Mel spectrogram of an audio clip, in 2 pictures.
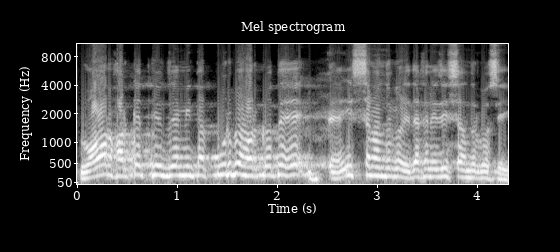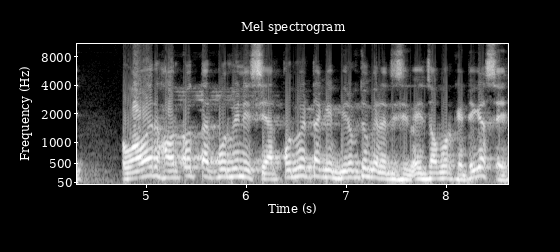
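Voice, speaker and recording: A man with a high voice teaches a grammar lesson, walking through each rule step by step. He often checks whether his listeners follow and stretches example words out slowly. The recording has the roomy sound of an echoey space. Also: mellow.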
